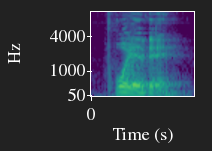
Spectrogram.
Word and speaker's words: puede: UE is pronounced like we. Puede, we, puede, puede.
